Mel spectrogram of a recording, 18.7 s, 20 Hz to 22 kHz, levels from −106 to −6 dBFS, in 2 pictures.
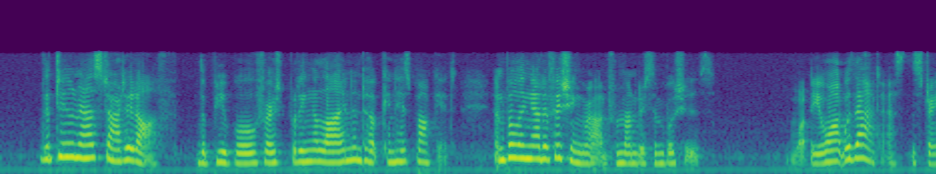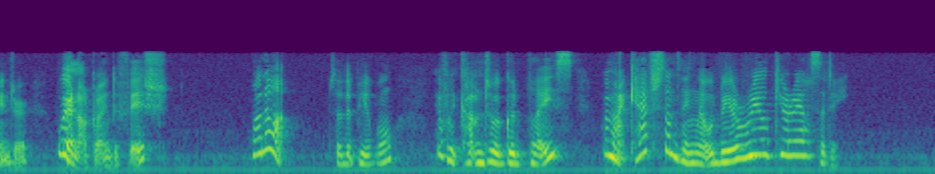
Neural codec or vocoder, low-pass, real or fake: none; 7.2 kHz; real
